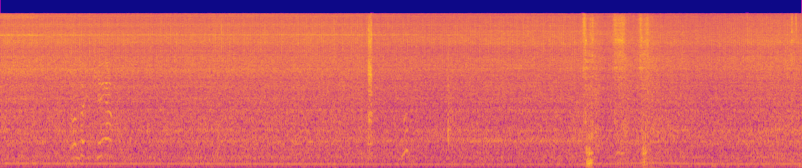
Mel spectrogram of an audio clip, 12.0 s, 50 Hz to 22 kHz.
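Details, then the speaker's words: 1989 Chevy S10, 2.5 L Iron Duke four-cylinder, 5-speed, abandoned 22 years, first run, low on fuel; steady, even idle with low constant hum, no misses or knocks; runs good. "champ yuck hey runs good"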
